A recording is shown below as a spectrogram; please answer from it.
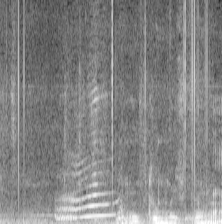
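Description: A domestic cat meows once, about half a second in, its pitch rising and then falling.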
